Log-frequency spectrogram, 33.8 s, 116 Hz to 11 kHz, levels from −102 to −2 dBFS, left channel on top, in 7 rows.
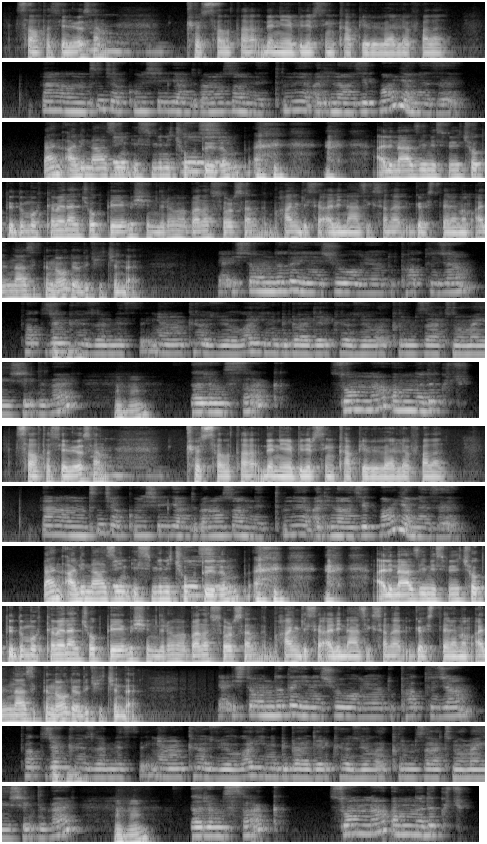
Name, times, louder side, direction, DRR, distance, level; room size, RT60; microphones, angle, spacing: voice 1, 0.2-1.1 1.8-4.5 10.1-20.7 24.6-25.0 30.1-30.4, right 5 dB, 80° right, 0.6 m, -27 dB
voice 2, 0.8-1.6 5.2-9.4 10.8-10.9 11.4-12.0 21.5-24.0 24.4-29.7 30.9-31.6 32.3-33.4, equal, 65° right, 3.8 m, -35 dB
15.5 x 6.0 x 2.3 m
head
